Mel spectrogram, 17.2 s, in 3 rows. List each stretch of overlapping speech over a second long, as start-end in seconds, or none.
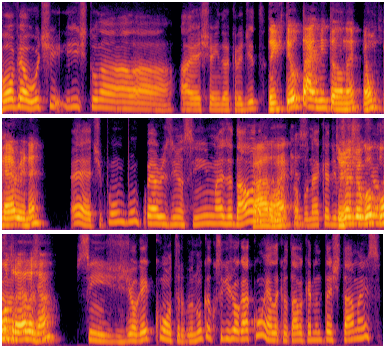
9.4-11.8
